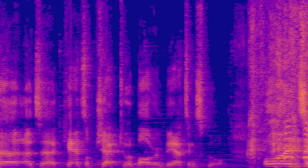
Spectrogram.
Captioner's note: group laughs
